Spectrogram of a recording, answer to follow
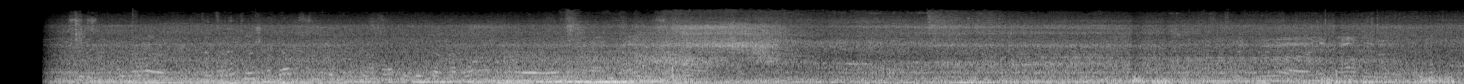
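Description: City intersection traffic: the steady low hum of idling and passing cars, with a louder rushing noise about seven seconds in.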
